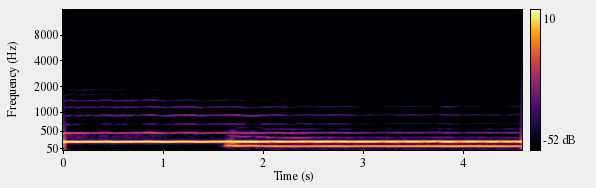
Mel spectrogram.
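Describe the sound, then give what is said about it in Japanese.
A steady closed-mouth hum held on one low pitch, with a second, deeper tone joining partway through and sustaining to the end, both smooth and continuous like a buzzing bee. It is Bhramari pranayama breathing: after inhaling through the nose with the mouth closed, a person hums from the back of the throat while exhaling through the nose, imitating a bee's wingbeat. “一度、あの、口を閉じた状態で、鼻から息を吸って、鼻からそのまま、うー”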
